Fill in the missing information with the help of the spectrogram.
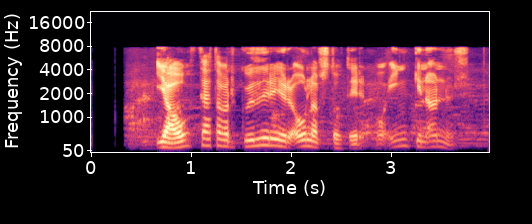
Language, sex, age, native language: Icelandic, male, 15, Icelandic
